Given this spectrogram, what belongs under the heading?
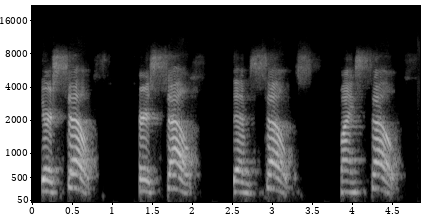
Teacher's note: intensive and reflexive pronouns, it receives stronger stress on the second syllable.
